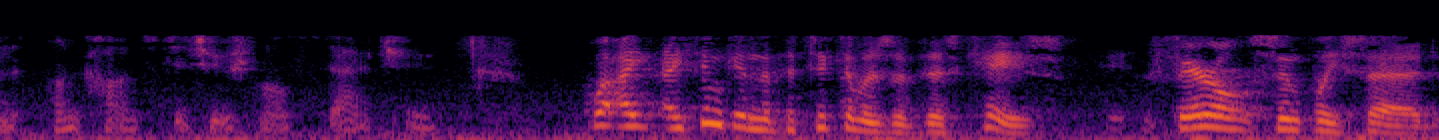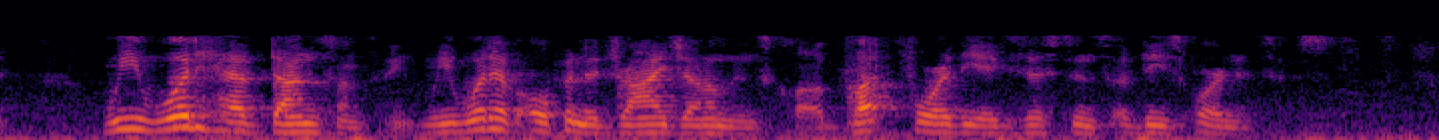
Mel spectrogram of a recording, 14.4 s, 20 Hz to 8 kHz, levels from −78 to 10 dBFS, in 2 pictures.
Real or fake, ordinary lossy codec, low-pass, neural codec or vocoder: real; AAC, 16 kbps; 7.2 kHz; none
